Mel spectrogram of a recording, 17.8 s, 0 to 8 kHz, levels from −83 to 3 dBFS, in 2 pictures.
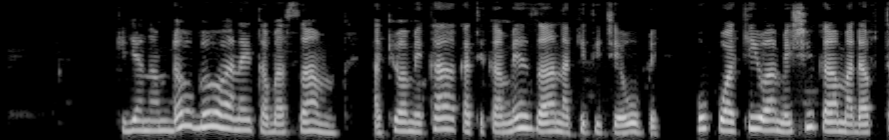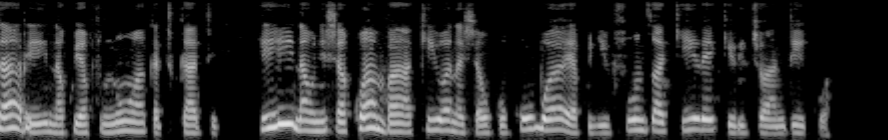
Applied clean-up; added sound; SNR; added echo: none; none; none; none.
